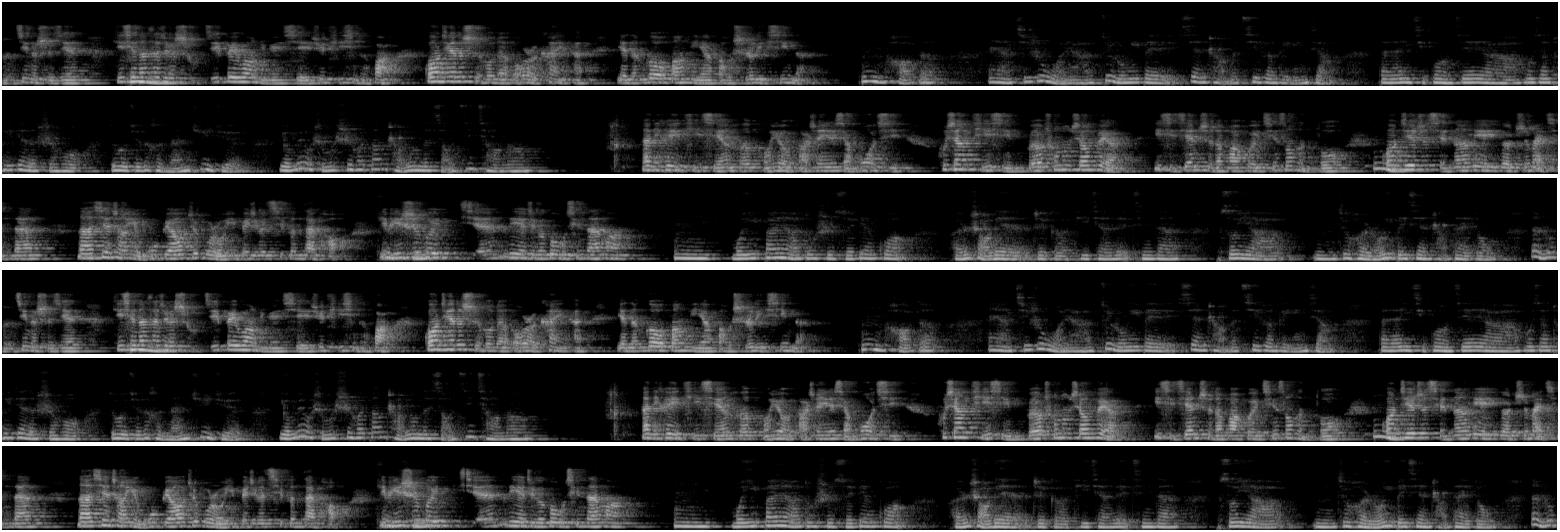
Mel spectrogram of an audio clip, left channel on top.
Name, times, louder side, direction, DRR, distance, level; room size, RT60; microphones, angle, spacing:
voice 1, 0.0-8.1 21.6-26.7 27.1-35.5 35.8-37.4, right 2 dB, 50° right, 0 dB, 3.3 m, -28 dB
voice 2, 1.2-1.8 8.6-20.9 29.3-29.6 34.9-35.4 37.8-43.9 44.2-46.6, equal, 35° right, 1 dB, 1.5 m, -29 dB
17.5 x 11.0 x 5.3 m, 0.65 s
head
